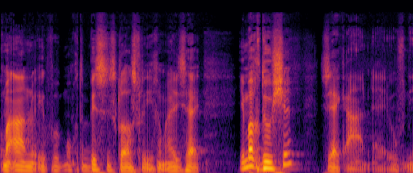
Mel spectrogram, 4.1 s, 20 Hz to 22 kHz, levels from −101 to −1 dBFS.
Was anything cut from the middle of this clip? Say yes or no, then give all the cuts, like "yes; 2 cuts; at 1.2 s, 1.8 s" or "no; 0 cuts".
no; 0 cuts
